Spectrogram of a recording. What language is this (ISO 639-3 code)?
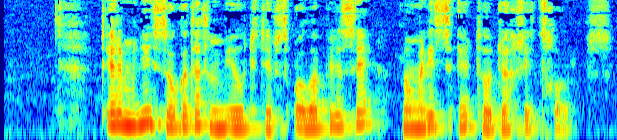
kat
